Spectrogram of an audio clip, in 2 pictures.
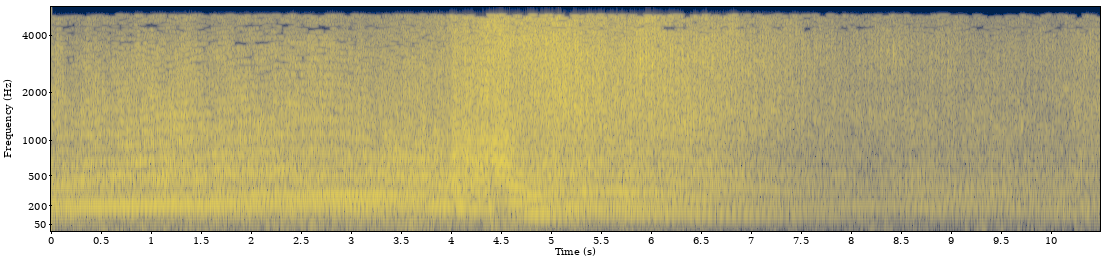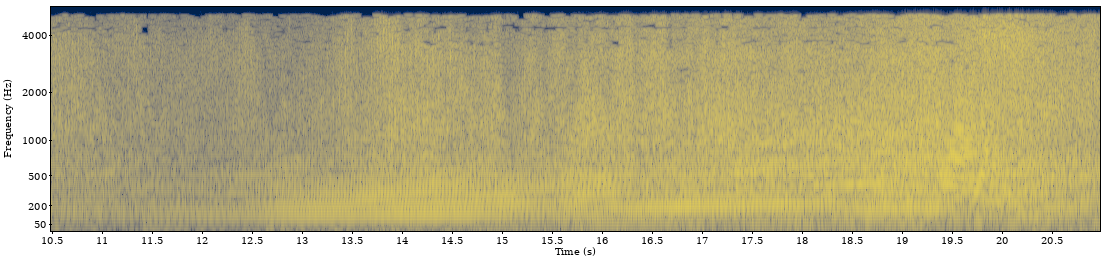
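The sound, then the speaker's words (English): A propeller airplane roars overhead, its droning engine note bending downward as it passes, then swelling again as it circles back, loud and steady throughout with no voices. “Every time he goes up, he files my name as a passenger.”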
